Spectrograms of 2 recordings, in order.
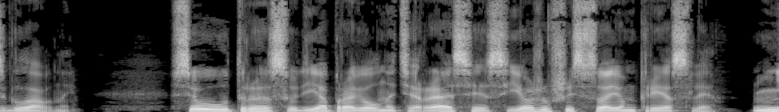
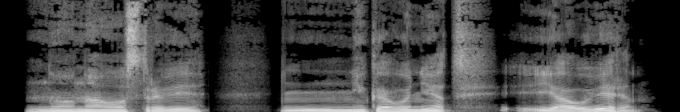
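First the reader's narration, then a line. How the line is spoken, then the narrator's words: Trembling voice. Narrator (Russian): дрогнувшим голосом произнес Армстронг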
